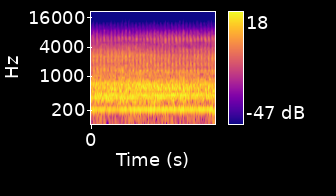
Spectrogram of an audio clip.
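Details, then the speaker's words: 2012 Mitsubishi Outlander 2.2L 4N14 diesel from auction, clutch in, neutral, idling; steady hum with loud dry constant rattle, owner suspects alternator or drive belt pulleys, fears gearbox or DMF; battery had been flat, 0 volts read: engine rattle at idle. "The big problem is the noise once it is started, because it's pretty loud. Pretty rattly."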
